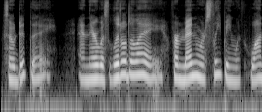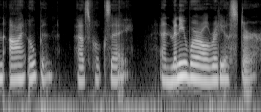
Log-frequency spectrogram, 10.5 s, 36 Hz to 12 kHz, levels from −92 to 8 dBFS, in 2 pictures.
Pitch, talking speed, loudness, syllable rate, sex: 215 Hz, 140 wpm, -18 LUFS, 4.1 syllables/s, female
